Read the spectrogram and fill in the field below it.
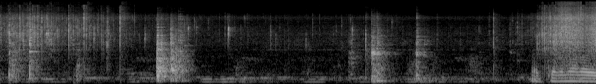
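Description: Dried red chilies and curry leaves crackle in hot oil while a spoon stirs them, sizzling punctuated by scraping knocks and a rising hiss at the close.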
